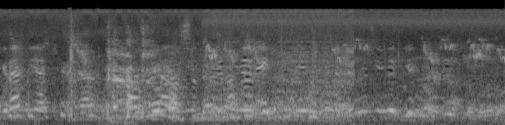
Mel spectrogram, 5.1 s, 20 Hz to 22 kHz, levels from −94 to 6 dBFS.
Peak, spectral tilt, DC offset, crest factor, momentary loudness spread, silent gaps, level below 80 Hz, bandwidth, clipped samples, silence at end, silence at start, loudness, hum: -10 dBFS; -2 dB/octave; under 0.1%; 20 dB; 6 LU; none; -62 dBFS; 16 kHz; under 0.1%; 0 s; 0 s; -30 LUFS; none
